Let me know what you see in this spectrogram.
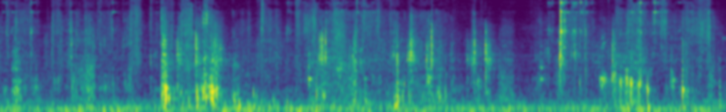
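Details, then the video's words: German Shepherd puppy at feeding time snaps at its owner twice for coming too close. A sharp, sudden snap early on is followed by huffing breaths, short bursts of panting and light clinking and rustling noises. "My German Shepherd snapped at me twice for getting too close"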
